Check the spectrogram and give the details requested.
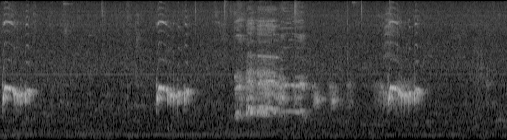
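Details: Caged local zebra dove cooing: short trilled phrases in bursts about every three to four seconds, with a louder, more complex coo in the middle, over steady background noise.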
